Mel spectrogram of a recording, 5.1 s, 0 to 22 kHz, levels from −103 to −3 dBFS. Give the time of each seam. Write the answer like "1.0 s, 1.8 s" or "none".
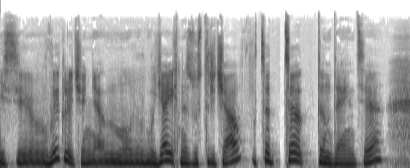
3.5 s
